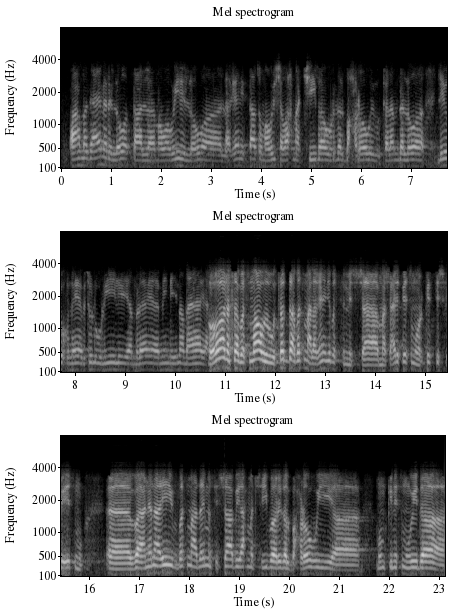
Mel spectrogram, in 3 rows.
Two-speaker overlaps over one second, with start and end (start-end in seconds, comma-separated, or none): none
